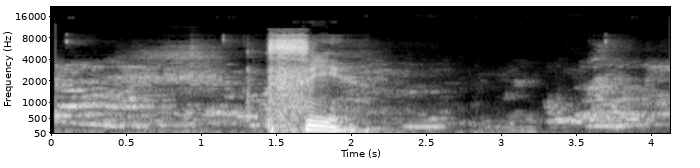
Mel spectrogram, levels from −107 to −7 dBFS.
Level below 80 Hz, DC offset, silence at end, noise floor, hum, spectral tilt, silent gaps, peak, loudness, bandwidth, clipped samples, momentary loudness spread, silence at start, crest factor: -46 dBFS; under 0.1%; 0 s; -48 dBFS; none; -3.5 dB/octave; none; 0 dBFS; -14 LUFS; 11 kHz; under 0.1%; 24 LU; 0.05 s; 20 dB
